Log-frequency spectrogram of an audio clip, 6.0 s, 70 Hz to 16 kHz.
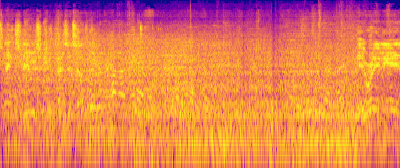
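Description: Airbus A380-800 jet airliner engines give a steady broadband roar throughout, with a voice talking over the continuous engine noise.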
